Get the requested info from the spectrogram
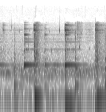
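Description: Instrumental passage of a hip-hop track: drum hits land roughly every half second over a sustained held tone, with no vocals.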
